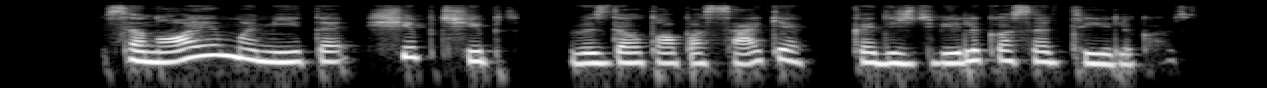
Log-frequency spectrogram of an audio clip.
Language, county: Lithuanian, Šiauliai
